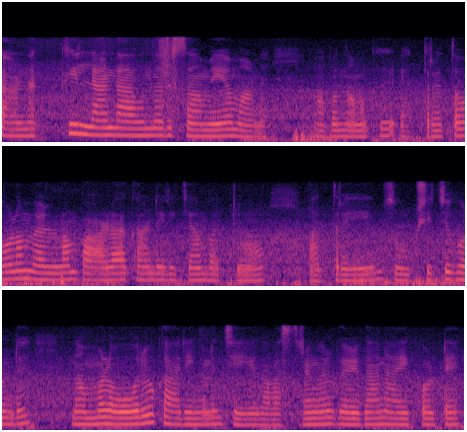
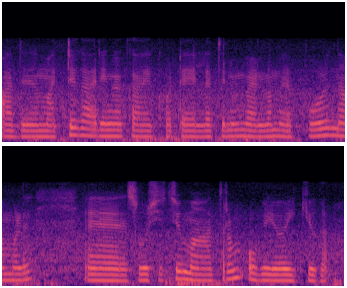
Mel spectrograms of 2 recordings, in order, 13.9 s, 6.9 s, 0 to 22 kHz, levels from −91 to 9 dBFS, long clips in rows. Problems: none marked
